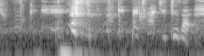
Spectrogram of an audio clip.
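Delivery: hissed self-insult, half laughing; self-scolding. Retold or imitated. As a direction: curse at yourself under breath. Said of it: "going up the stairs like".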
